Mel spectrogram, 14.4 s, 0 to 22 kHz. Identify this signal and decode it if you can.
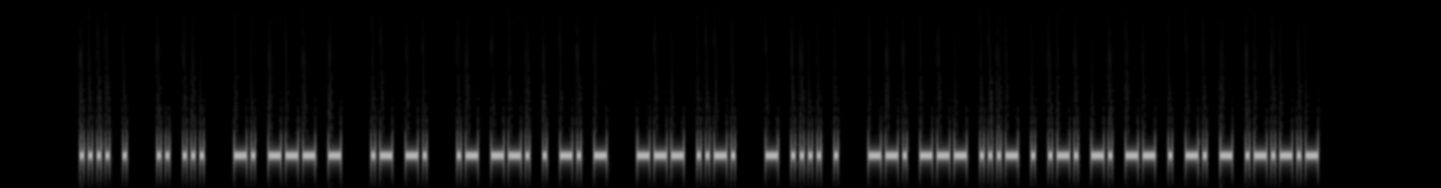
Morse code, heard as a keyed tone, about 28 wpm, 700 Hz. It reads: HE IS NOT AN AGENT OF THE GOVERNMENT.
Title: Sentences from Top 1600 Words 28wpm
